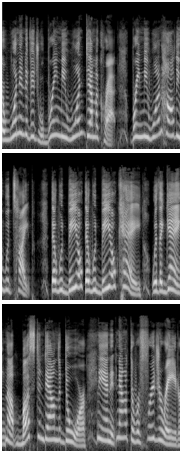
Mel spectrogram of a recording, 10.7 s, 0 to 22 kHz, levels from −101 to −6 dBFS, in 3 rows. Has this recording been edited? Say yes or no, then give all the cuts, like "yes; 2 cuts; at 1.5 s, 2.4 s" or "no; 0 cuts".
yes; 4 cuts; at 5.2 s, 7.2 s, 9.0 s, 9.4 s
